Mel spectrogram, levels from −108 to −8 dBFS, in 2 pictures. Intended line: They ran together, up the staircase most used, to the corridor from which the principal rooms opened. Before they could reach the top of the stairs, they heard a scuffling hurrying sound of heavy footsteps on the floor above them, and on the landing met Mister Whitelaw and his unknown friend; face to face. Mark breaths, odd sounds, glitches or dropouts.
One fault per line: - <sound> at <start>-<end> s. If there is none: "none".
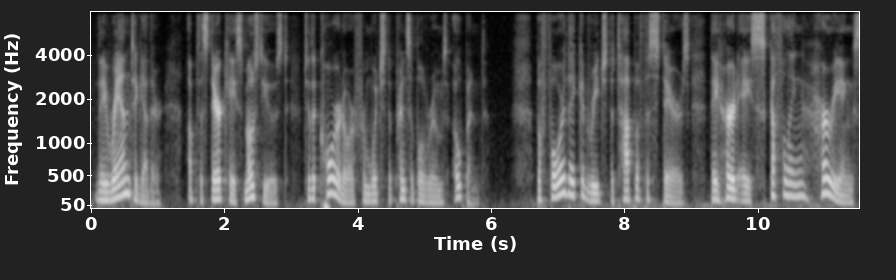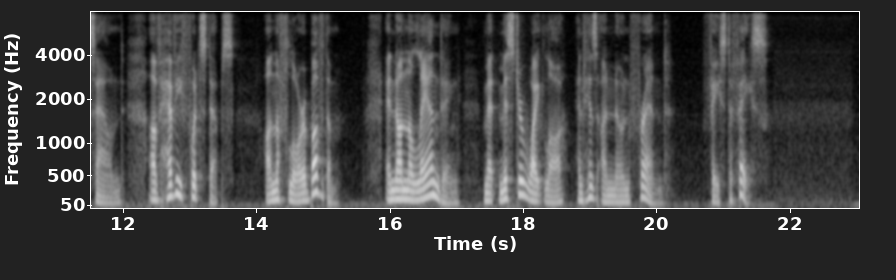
none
